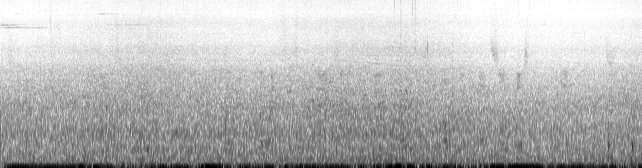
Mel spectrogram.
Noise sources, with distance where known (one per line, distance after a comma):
engine of unclear size, far
person or small group talking, far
